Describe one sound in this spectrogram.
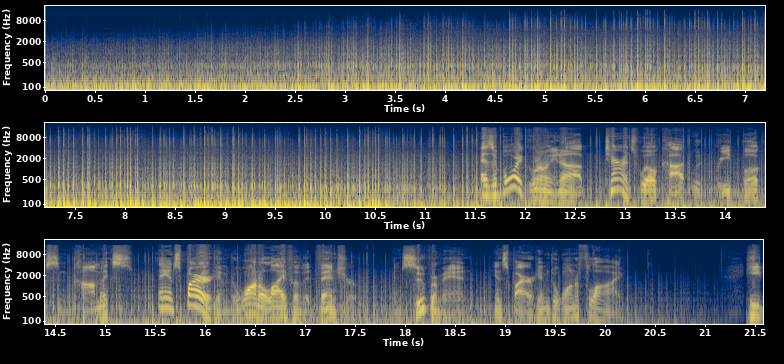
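A rocket engine roars with a deep, heavy rumble that slowly fades.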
